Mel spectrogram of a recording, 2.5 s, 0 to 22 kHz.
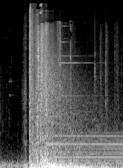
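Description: A laser turret in Fallout 4 opens fire with a sudden loud burst about half a second in, then keeps up a dense, sustained crackle of rapid shots with bright electronic whines layered above.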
